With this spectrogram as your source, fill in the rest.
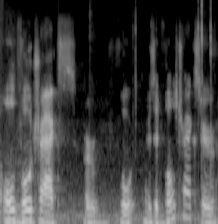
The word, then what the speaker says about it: Votrax: Here, Carlos actually published a little video on Facebook showing off the old Votrax, or is it Voltrax, or how do you pronounce that? Votrax, yeah.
